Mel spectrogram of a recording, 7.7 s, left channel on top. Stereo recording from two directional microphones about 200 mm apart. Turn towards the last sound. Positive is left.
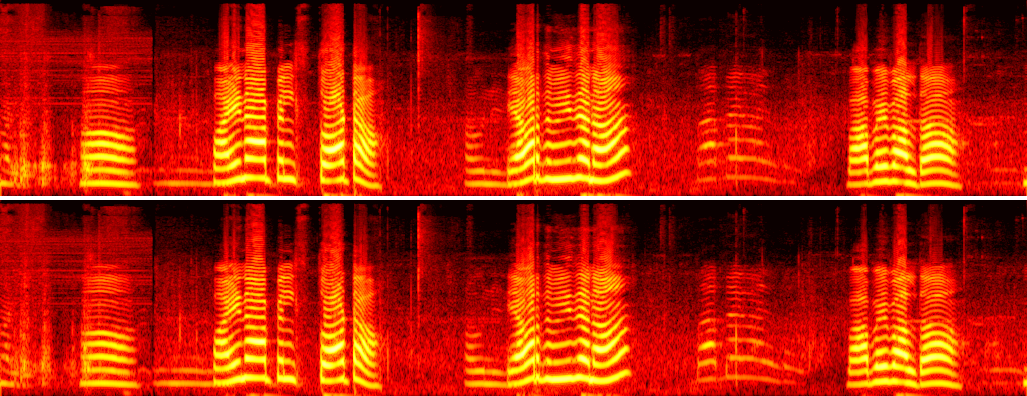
turn(degrees=-15)  # may be behind; listen again after turning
